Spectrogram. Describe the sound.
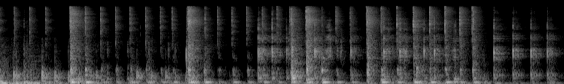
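A pencil drums rapidly on a desk in a quick, uneven beatbox-style rhythm, with dense clicky taps and a few heavier knocks, fairly loud, continuing for several seconds.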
